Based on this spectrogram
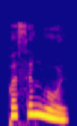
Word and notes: ಪಸಂಗೊಳ್: kannada

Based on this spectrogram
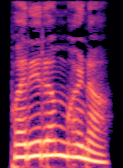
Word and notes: ಪರಿರಂಭಣ: pari rambhaṇa; Kannada

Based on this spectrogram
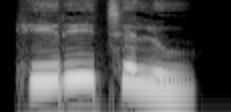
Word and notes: ಹಿರೀಚಲು: hirīcalu; Kannada

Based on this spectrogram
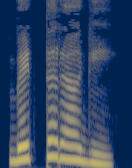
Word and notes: ಭಟ್ಟಾರಕ: bhaṭṭāraka

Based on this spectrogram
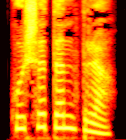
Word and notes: ಕುಶತಂತ್ರ: Kannada

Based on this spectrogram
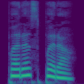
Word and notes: ಪರಸ್ಪರ: paraspara

